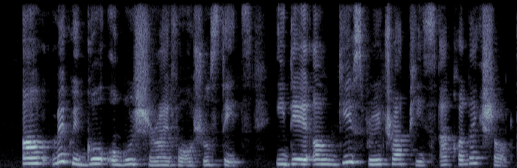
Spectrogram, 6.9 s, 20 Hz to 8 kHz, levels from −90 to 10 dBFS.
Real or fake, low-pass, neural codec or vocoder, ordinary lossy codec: real; none; none; none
